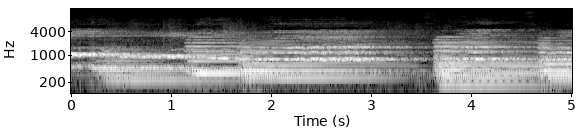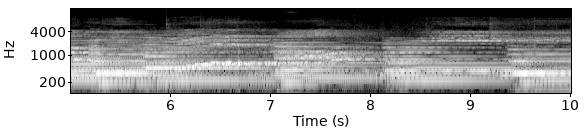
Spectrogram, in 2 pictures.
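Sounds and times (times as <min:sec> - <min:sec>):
female opera singer singing: 0:00.0 - 0:10.0
grand piano accompaniment: 0:00.0 - 0:10.0.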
